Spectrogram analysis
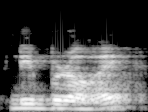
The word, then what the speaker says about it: de Broglie: as de bruyne because his name is pronounced as de broy so de bruyne stated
